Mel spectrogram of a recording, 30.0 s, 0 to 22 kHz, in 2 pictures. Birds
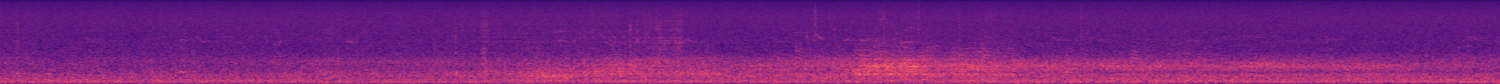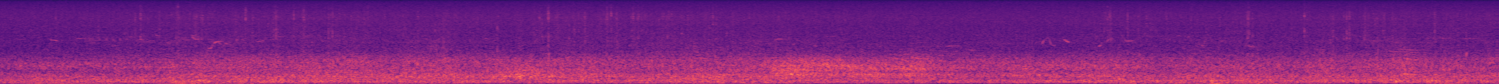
7.8 29.9

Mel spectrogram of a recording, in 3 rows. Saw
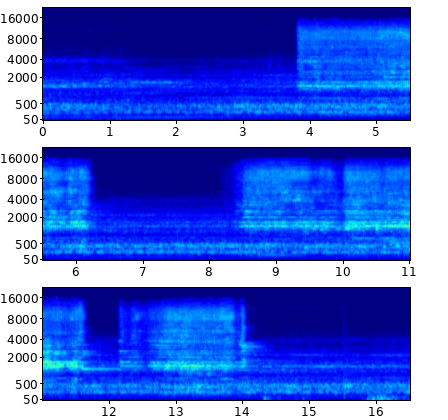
3.8 7.1, 7.7 16.5

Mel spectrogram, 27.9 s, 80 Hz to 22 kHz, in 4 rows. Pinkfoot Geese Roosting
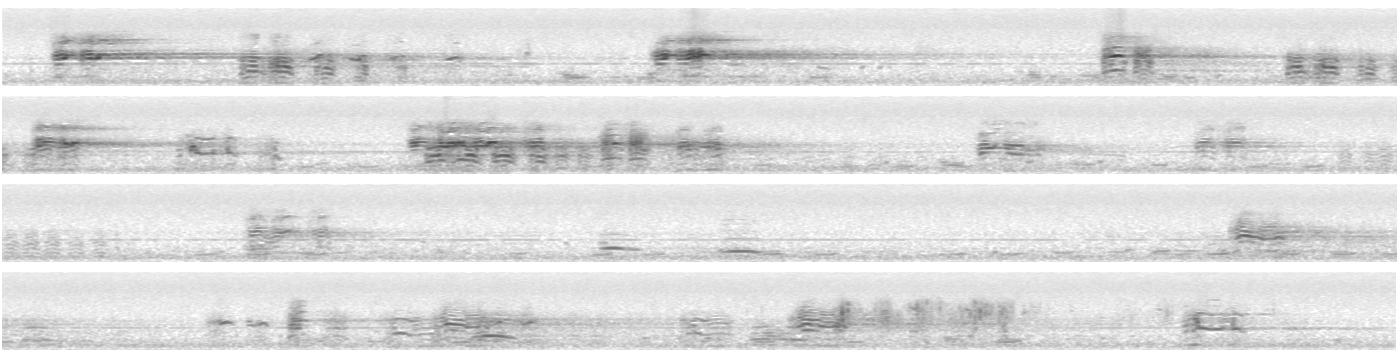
24.3 27.4

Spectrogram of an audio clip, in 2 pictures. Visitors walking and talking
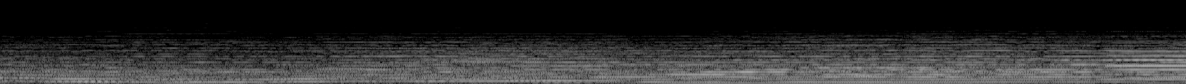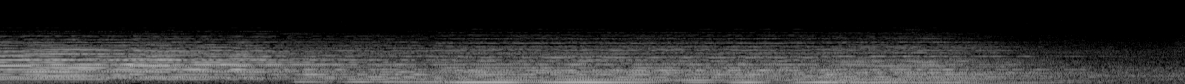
14.6 23.7

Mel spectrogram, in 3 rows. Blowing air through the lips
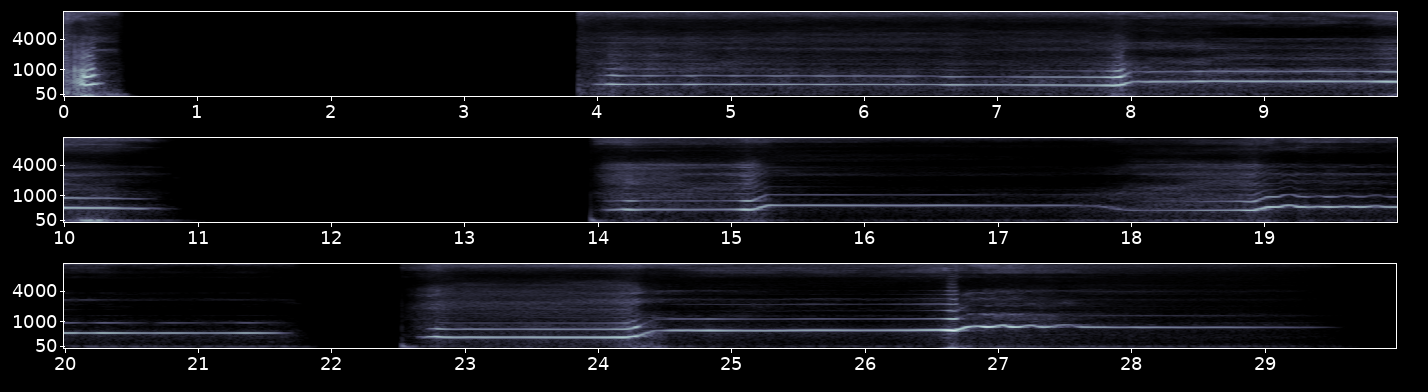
0.0 0.4

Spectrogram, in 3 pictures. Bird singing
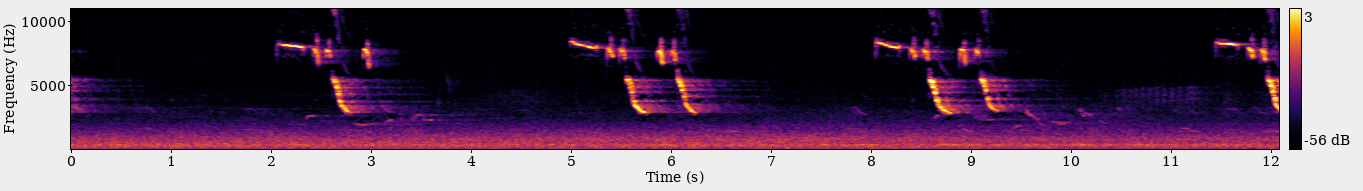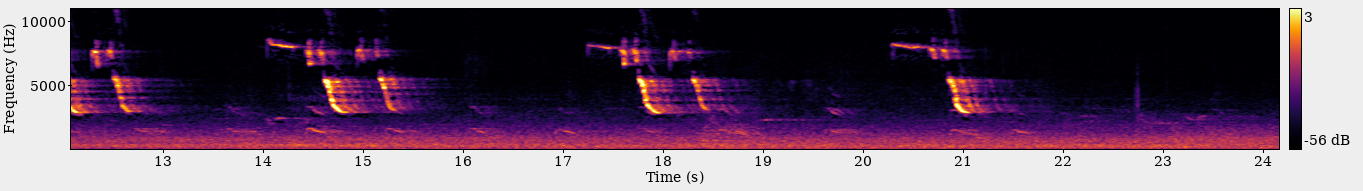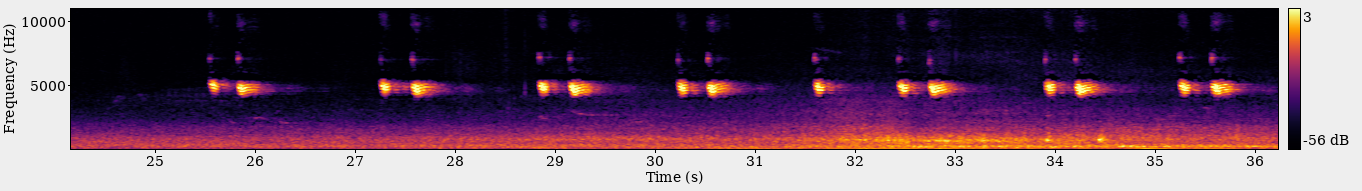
1.7 6.8, 7.8 23.8, 24.6 26.5, 27.2 28.1, 28.8 29.6, 30.2 30.9, 31.6 33.1, 33.9 34.6, 35.2 35.9

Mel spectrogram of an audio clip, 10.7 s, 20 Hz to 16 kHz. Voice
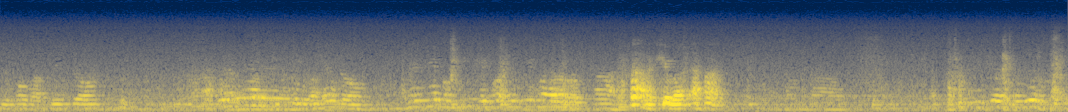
0.0 1.0, 1.9 7.3, 9.5 10.6

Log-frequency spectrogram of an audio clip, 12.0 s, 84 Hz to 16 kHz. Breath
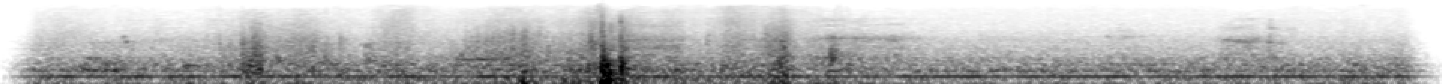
6.8 7.8, 9.2 10.7

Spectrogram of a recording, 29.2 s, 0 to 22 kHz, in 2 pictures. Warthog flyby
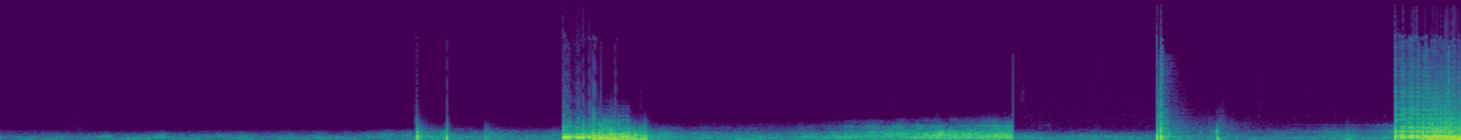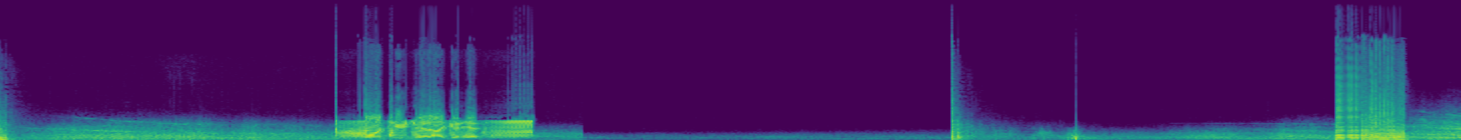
0.5 10.2, 24.9 29.2

